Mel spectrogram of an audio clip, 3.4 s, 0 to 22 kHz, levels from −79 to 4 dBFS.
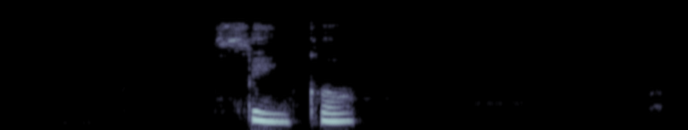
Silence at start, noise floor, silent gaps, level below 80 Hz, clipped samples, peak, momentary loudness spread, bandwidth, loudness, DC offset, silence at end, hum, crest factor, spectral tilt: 1.1 s; -89 dBFS; none; -78 dBFS; under 0.1%; -16 dBFS; 10 LU; 11.5 kHz; -31 LUFS; under 0.1%; 1.65 s; none; 20 dB; -5.5 dB/octave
